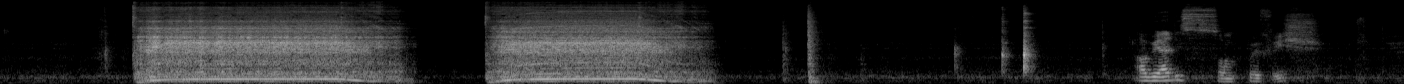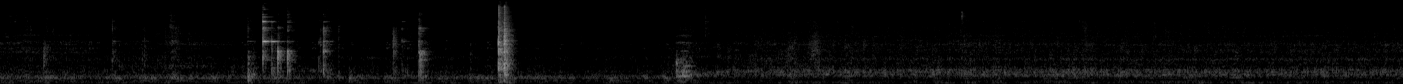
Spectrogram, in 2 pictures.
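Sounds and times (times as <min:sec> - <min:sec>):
oil and onions sizzling: 0:20.6 - 0:28.0.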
